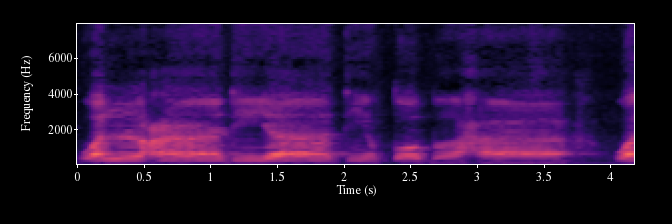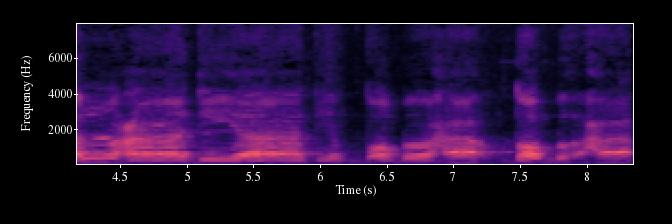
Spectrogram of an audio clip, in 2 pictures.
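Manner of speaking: WAL ADIYATI DHABHA chanted slowly, B bounced as 'dhob-be-haa'; bouncing qalqalah. Shown as a demonstration. Teacher recites ba example, slow bouncing qalqalah. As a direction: echo the B in DHABHA, long vowels held. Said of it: "Ba-nya memantul".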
